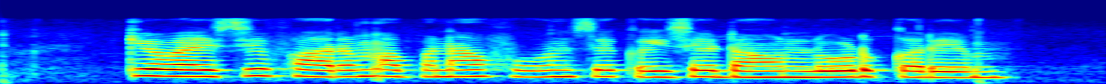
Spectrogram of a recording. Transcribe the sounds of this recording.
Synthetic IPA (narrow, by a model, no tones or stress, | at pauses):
keʋaːɪsifʰaːɾəmɐpnafoːnsekɐiseɖaːʊnloːɖkəɾeːm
